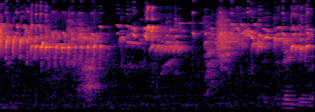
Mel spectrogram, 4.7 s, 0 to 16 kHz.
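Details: Spanish Timbrado and Gloster canaries in cages at a bird shop, recorded April 9, 2016, sing in chorus: a sustained pure whistled note, then bursts of fast rolling trills and chirps.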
